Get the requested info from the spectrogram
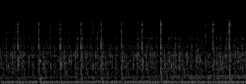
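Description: Faint sewing machine stitching: a quick, even run of needle clicks over a low motor hum.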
